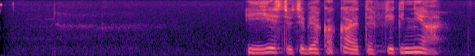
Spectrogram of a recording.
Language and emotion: Russian, angry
